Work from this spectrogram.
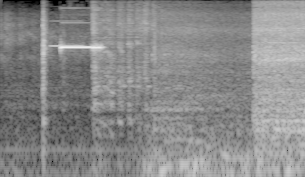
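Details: Volvo Penta in a Regal boat, start after leaking fuel injector repair and exhaust refit, fluids topped off, loose exhaust clamps fixed: sharp click and brief tone, engine catches and settles into even run, no puffing or ticking; normal start.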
